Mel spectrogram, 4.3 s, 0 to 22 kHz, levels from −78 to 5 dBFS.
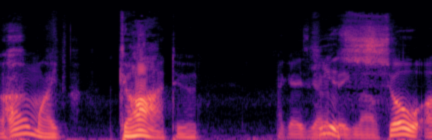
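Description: No technical faults occur at any point in the speech, so there is nothing to describe in time order.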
